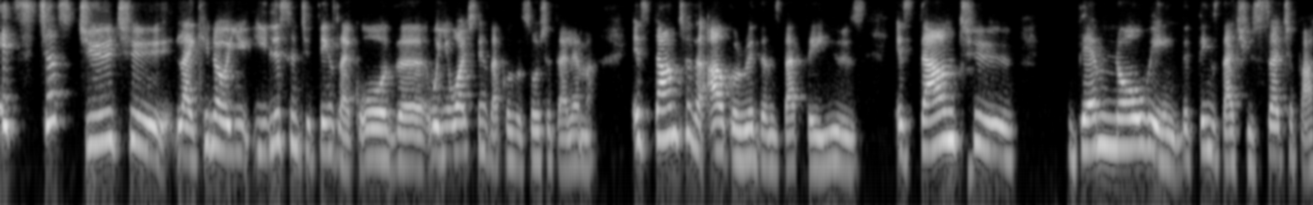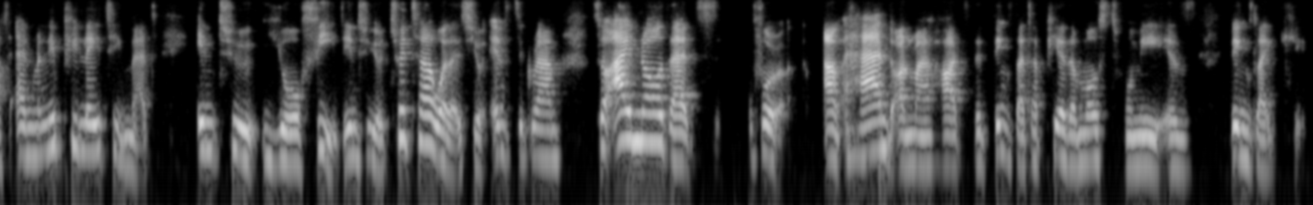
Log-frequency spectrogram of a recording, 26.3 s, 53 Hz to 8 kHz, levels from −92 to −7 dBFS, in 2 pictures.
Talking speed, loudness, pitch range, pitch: 180 wpm, -28 LUFS, 155-235 Hz, 185 Hz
